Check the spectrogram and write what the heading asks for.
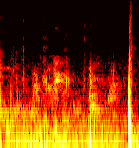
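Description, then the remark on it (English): Large dogs bark over steady outdoor background noise, with two sharper, louder barks standing out near the end. No one speaks. “These dogs are gonna.”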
